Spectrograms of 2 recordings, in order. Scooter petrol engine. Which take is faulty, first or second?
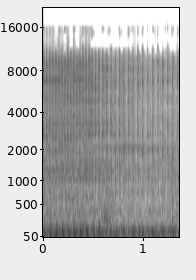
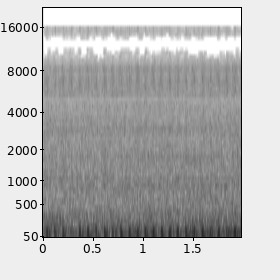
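first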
